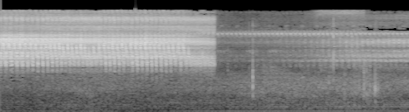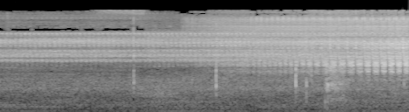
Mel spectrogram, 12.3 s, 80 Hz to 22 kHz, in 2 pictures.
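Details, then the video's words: Cicada song recorded at PCP, 3 September 2020, with a 17-year emergence suggested: an intense high buzz drops suddenly to a softer, lower-level drone after three seconds, with faint clicks, then swells loud again near the end. "Cicada Singing"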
